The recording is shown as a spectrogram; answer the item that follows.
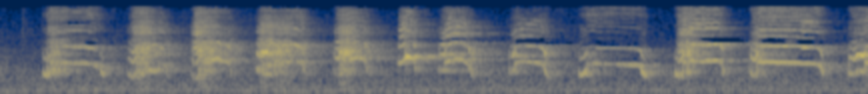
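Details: Maltese × Toy Poodle cross dog whimpering in quick succession, about three nasal, high-pitched yelps per second, each bending down in pitch at its end, with no other sounds.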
